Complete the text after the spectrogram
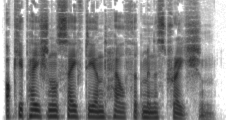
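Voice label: "occupational safety and health administration", British English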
